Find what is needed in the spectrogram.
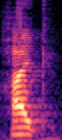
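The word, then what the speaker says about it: haec: who yes hominis so hick como hike cuomo but spelt hic and then homo and hike como spelt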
